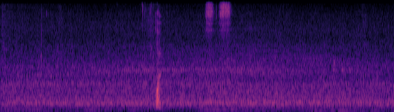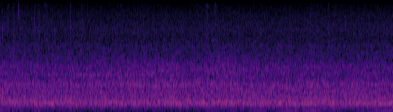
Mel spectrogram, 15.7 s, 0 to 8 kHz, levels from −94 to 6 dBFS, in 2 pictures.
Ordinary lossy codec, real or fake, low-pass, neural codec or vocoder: none; real; 7.2 kHz; none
